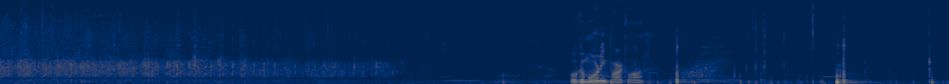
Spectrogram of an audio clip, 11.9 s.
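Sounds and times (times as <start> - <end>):
audience applause welcoming a guest pastor from Eastbrook Church: 0.0 - 5.6
speech: 7.2 - 8.2.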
